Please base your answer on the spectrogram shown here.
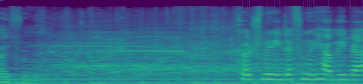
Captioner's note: cheering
